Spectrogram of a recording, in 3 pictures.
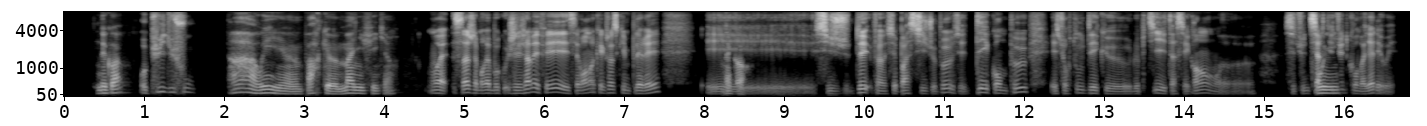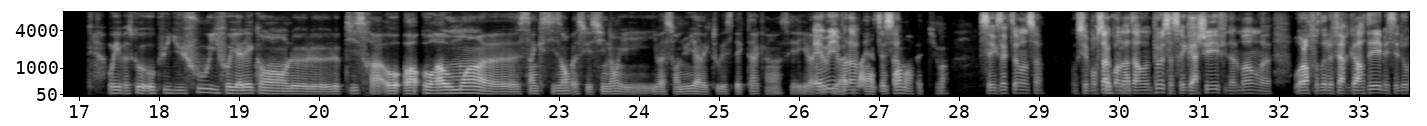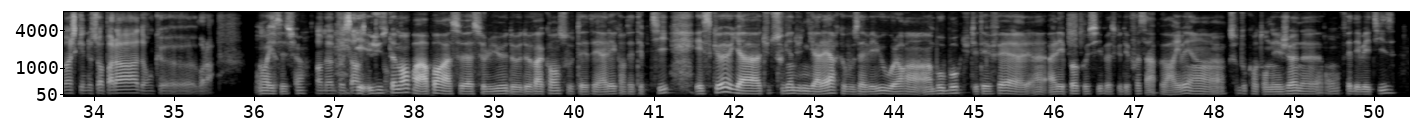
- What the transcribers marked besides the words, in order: drawn out: "Et"; stressed: "dès"; other background noise
- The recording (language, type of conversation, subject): French, podcast, Quel est ton plus beau souvenir en famille ?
